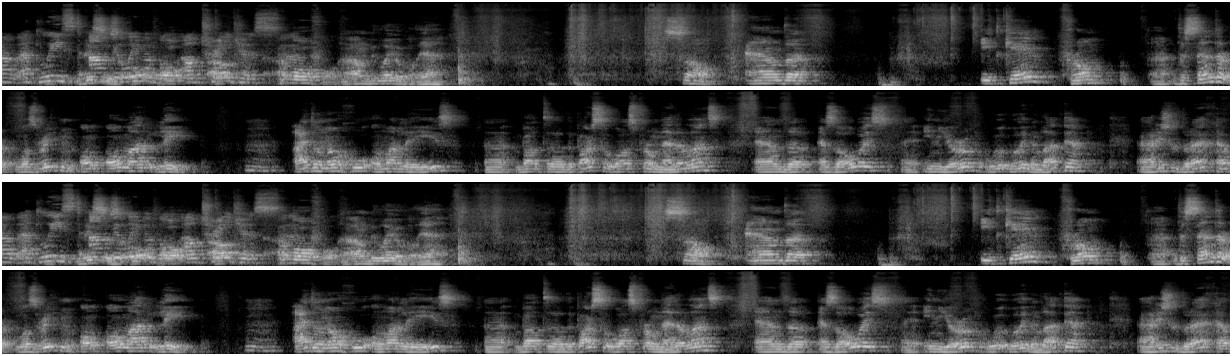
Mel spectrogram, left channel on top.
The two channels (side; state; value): both; normal; correlation 0.43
